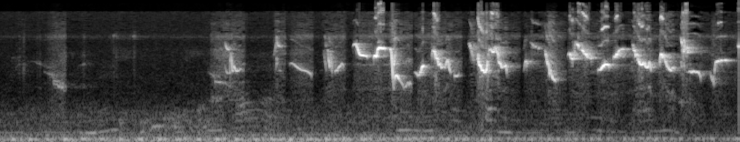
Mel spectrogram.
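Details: Lombok lemon-bellied white-eye, a master recording in the short-speed style. Quiet low hum opens, then a burst of quick, high, sweeping chirps builds into a fast, jumbled twittering run.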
